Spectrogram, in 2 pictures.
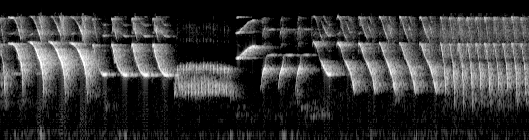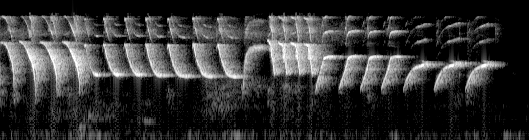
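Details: Singing canary, a master song for teaching other caged songbirds; fast rolling trills of repeated descending notes change into new phrases every second or two, broken once by a brief buzzy rasp, all high-pitched and clean.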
